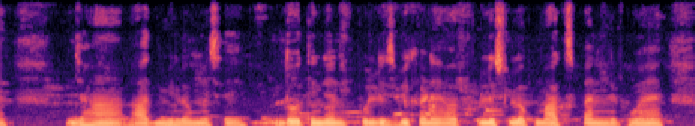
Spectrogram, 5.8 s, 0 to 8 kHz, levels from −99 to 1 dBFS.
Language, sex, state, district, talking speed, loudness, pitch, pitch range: Hindi, male, Gujarat, Valsad, 195 wpm, -17 LUFS, 125 Hz, 125-130 Hz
